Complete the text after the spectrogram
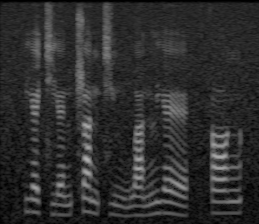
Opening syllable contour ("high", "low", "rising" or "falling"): falling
